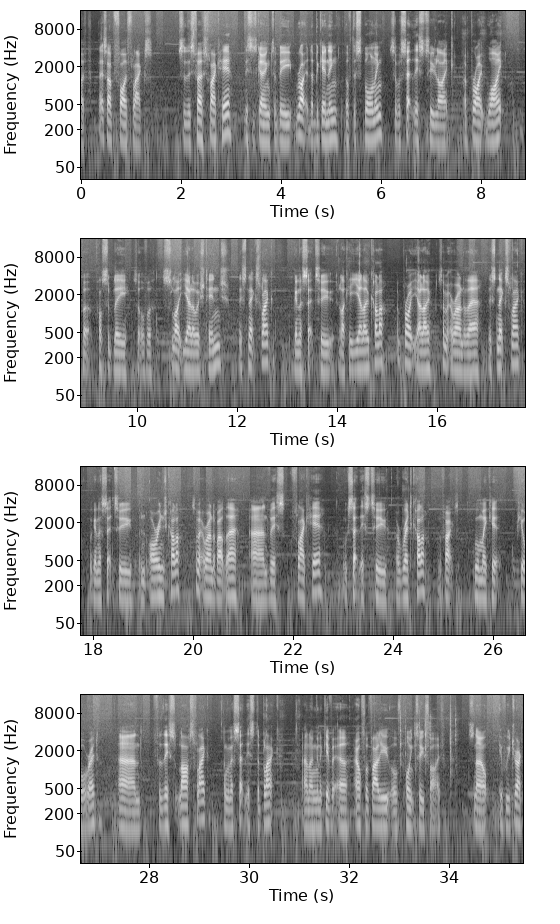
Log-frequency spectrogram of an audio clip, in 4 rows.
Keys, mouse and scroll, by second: 1.5 drag, 1.9 click, 6.4 click, 12.4 click, 13.5 click, 17.0 click, 17.7-18.3 drag, 22.0 click, 22.9 click, 28.6 click, 29.4 click, 34.7-35.4 drag.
